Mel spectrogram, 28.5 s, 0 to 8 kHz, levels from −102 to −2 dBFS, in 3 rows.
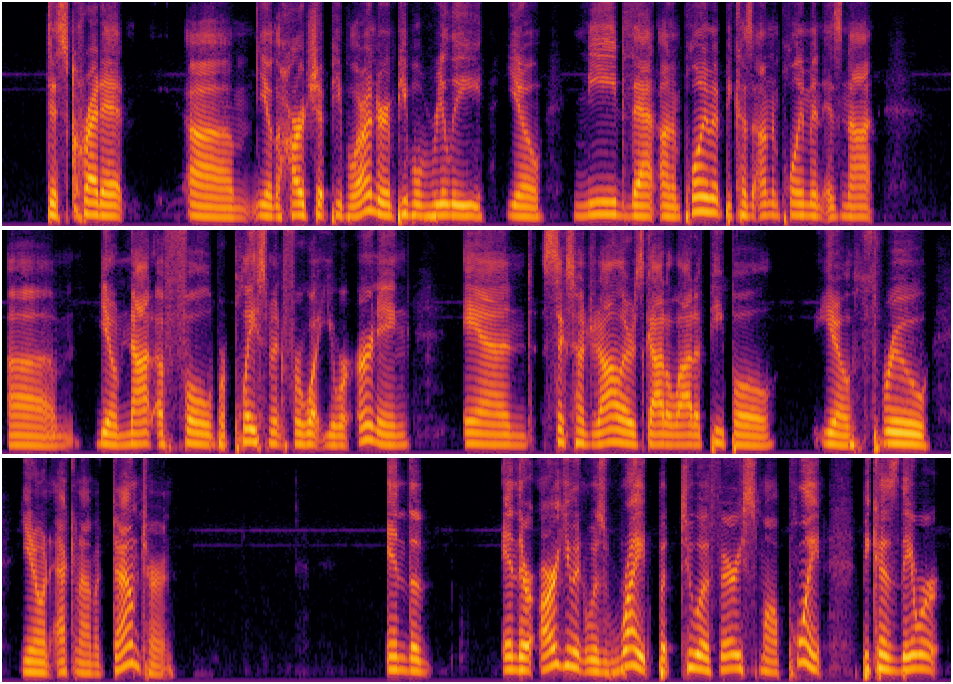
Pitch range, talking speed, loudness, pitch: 135-160 Hz, 135 wpm, -22 LUFS, 145 Hz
